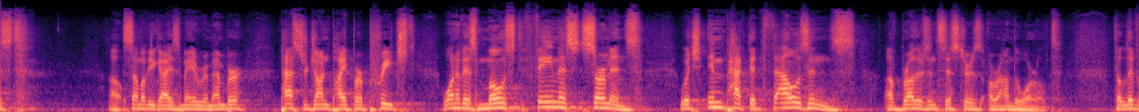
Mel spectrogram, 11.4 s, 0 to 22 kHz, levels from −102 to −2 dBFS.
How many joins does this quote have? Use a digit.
1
